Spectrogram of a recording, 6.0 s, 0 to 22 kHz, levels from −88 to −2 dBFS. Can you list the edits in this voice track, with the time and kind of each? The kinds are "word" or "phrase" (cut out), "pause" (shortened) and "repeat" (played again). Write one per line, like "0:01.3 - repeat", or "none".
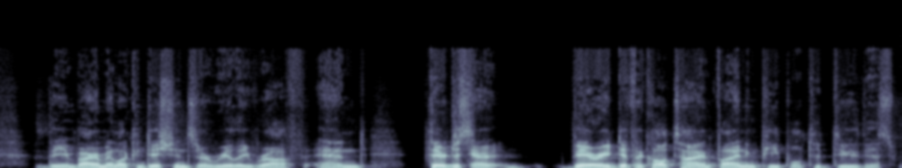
0:03.1 - word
